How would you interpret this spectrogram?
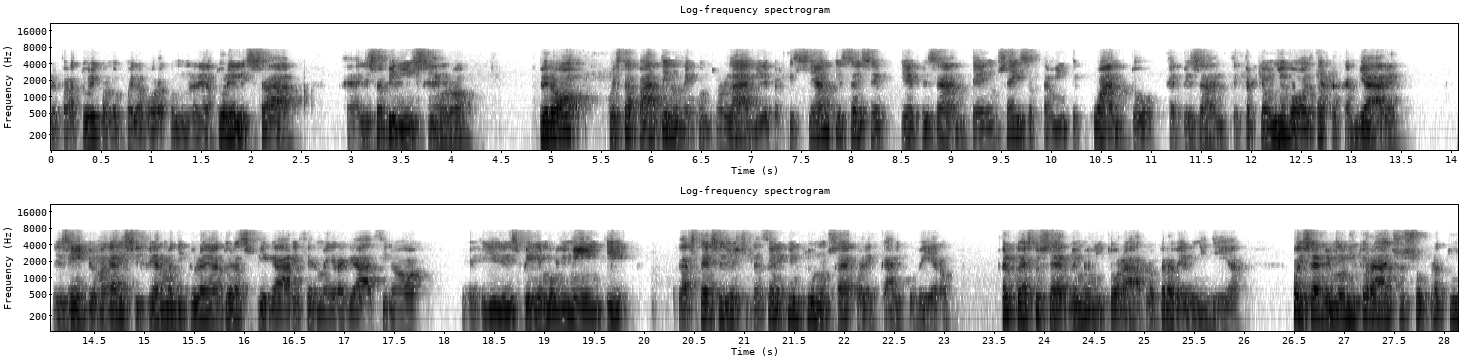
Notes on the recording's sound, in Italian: Qualche leggero errore di registrazione durante la Skype call. Per questo motivo abbiamo eliminato le parti che non si sentivano in modo perfetto dalla traccia audio e video del podcast.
